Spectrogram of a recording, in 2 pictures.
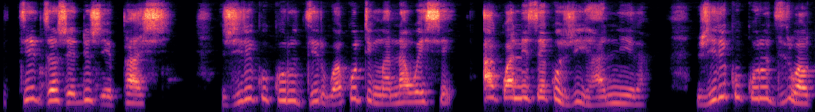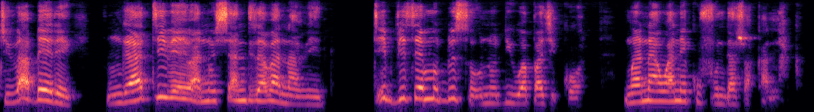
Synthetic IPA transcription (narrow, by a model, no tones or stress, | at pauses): d͡zid͡zo̞ʐe̞ɗuʐe̞paʃi̥ | ʐiɾikukuɾud͡zirwakutimwanawe̞ʃe̞̰ | akwanise̞kuʐiɦaniːra | ʐiɾikukuɾud͡zirwakutiʋaɓe̞ɾe̞ke | ŋɡatiʋe̞ʋano̞ʃa̰ndiraʋanaʋe̞ɗu | tib͡vise̞muɗuso̞uno̞ɗiwapat͡ʃiko̞ːra | mwanawane̞kufundaʐa̰kanaːkḁ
